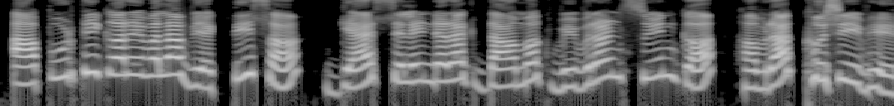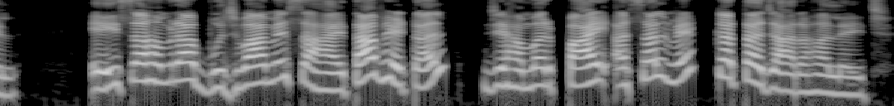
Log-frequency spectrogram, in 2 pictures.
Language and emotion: Maithili, happy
